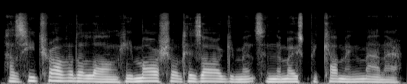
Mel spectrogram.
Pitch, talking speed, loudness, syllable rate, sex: 130 Hz, 190 wpm, -14 LUFS, 5.9 syllables/s, male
